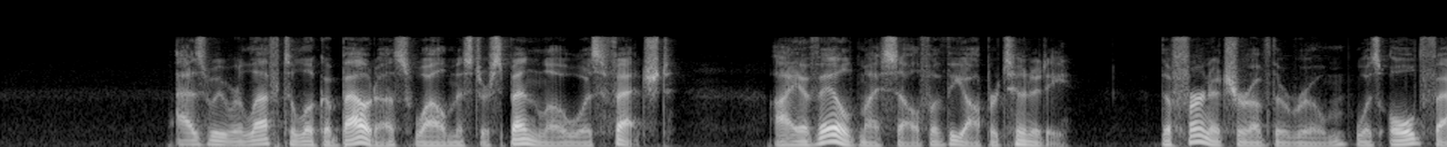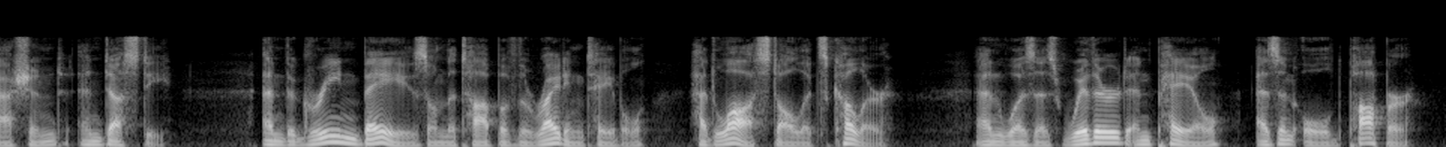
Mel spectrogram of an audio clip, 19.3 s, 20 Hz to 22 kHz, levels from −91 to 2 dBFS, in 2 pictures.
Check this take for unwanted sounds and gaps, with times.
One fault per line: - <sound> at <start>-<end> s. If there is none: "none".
none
